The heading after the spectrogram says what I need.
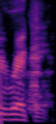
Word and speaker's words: Ricky: Real quick, Rickle Tungate. Do we have a pronunciation guide on that one? It's actually Ricky. I've asked him twice before he's told me it's Ricky.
